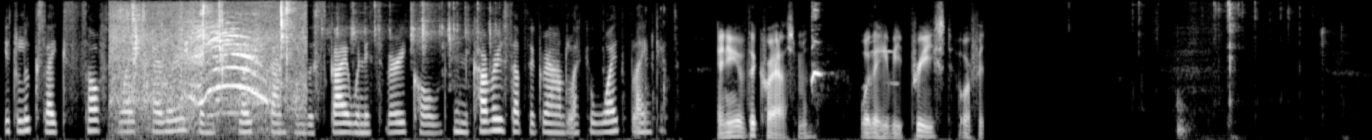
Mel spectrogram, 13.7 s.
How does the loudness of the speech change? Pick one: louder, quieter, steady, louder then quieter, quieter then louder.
steady.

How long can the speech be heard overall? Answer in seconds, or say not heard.
10 s.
